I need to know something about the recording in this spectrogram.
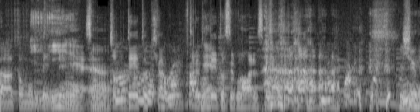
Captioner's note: laughing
